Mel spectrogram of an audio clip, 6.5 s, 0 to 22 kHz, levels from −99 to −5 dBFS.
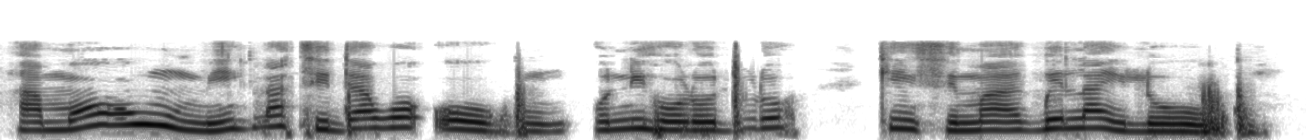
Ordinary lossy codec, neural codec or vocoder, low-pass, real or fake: AAC, 48 kbps; none; 7.2 kHz; real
